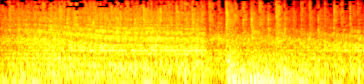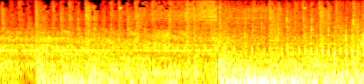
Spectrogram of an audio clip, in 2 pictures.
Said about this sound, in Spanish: Sí, ahí está, vuela muy bajo. Helicóptero militar.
